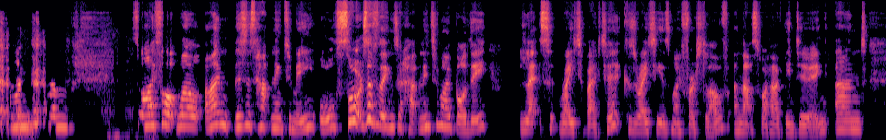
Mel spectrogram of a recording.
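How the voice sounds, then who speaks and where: Her fairly high pitch swings very widely. This woman sounds somewhat breathy and talks at a moderate pace. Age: 60s. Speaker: writer and gathering presenter. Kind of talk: casual chat.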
